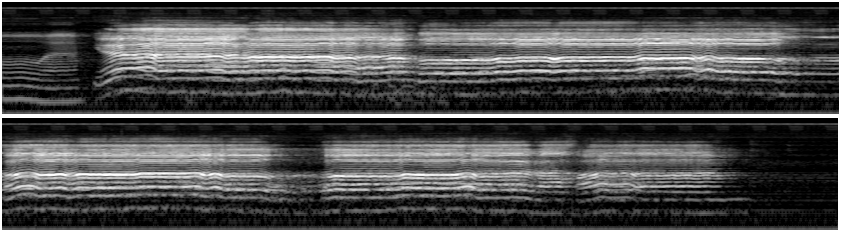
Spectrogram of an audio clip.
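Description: A group of men and boys sings a loud chant together.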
